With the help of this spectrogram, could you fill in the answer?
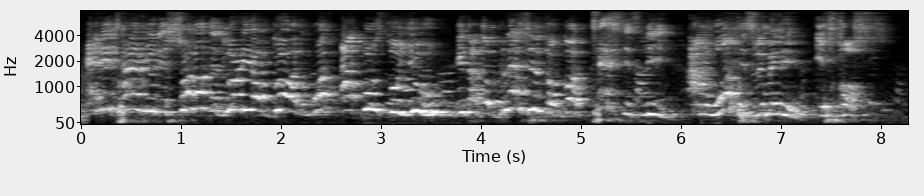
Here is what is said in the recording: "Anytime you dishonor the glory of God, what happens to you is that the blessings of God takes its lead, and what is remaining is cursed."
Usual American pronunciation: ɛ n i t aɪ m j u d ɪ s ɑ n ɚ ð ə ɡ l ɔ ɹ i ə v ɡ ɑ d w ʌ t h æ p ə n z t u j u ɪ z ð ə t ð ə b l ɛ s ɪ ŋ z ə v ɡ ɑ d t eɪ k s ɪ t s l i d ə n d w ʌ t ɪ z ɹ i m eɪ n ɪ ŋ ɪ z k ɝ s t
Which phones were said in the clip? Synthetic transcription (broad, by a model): ɛ n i t aɪ m j u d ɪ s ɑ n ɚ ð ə ɡ l ɔ ɹ i ə v ɡ ɑ d w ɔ t h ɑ p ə n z t u j u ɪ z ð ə t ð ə b l ɛ s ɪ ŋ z ə v ɡ ɑ d t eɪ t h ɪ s l i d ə n w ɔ t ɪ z ɹ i m eɪ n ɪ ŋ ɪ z k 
